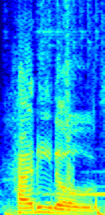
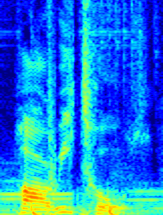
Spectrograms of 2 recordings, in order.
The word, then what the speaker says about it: Jarritos: all men Essentials now the name is haridos and not haritos I just picked this up for my own Hispanic store man asked him how to say it he said haridos sound like a d you feel me so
